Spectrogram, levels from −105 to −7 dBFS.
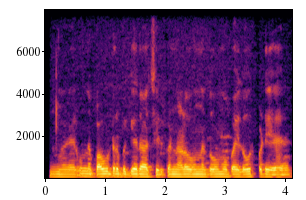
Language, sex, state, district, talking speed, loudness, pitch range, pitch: Rajasthani, male, Rajasthan, Churu, 145 wpm, -16 LUFS, 110-115 Hz, 110 Hz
